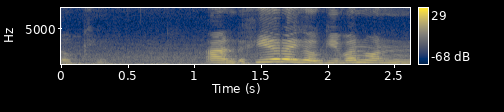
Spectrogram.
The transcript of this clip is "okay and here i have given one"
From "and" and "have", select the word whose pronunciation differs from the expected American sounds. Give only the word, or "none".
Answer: have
